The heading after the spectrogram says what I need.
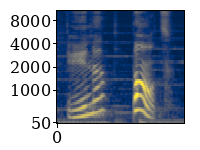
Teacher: J'entends pas à la fin, je n'entends pas le E. Je ne le prononce pas trop.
